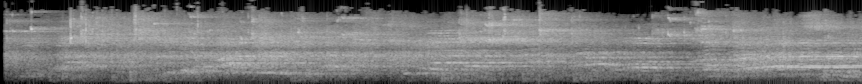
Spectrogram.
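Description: Basketball being dribbled on a hardwood court during live play, with voices calling out and echoing around a sports hall.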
